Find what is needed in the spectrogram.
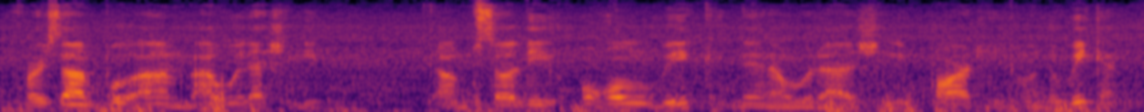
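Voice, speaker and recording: Over noticeable background noise, a man with a fairly low voice and ordinary pitch variation talks at a fairly quick pace. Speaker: vlogger. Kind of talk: casual monologue. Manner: halting, frequent fillers and restarts.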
